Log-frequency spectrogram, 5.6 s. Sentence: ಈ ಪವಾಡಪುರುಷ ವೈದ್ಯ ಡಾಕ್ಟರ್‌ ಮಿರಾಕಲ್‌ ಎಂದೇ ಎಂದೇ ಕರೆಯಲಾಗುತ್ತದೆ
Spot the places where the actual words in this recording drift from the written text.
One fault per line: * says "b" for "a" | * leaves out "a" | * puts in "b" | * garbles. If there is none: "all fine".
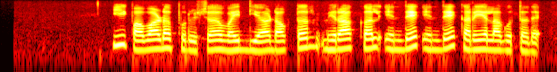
all fine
